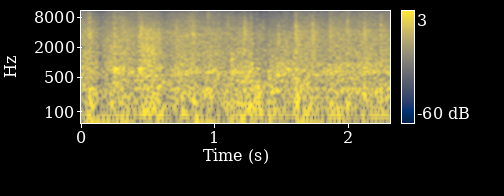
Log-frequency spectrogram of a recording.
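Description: Steady rushing noise of wind and sea, heard inside a racing yacht's cabin while it sails offshore.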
